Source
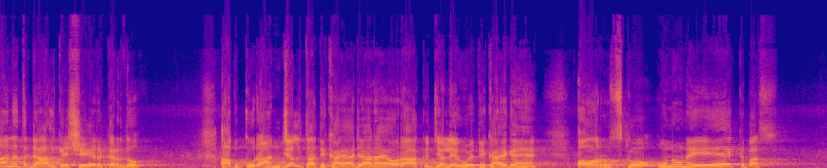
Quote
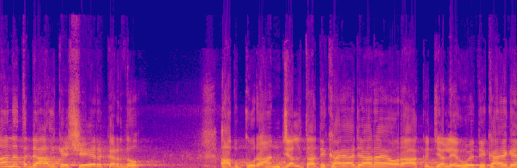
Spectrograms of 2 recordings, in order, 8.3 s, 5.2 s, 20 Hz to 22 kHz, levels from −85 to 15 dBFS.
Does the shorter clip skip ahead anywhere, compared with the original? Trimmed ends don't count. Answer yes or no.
no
